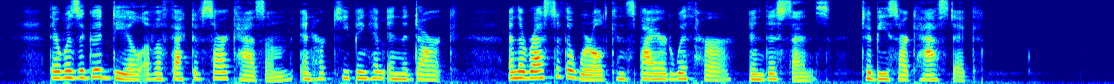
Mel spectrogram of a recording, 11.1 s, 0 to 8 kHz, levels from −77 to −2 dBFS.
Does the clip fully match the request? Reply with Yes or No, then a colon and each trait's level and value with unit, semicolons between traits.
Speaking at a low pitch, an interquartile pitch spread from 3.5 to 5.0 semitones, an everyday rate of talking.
No: high, 195 Hz; average, 4.1 semitones; average, 160 wpm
